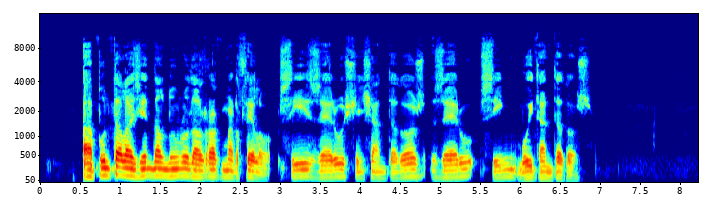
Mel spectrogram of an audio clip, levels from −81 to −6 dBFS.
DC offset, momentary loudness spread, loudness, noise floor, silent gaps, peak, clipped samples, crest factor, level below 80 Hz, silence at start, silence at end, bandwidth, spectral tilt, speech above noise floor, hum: under 0.1%; 12 LU; -22 LUFS; -71 dBFS; none; -2 dBFS; under 0.1%; 20 dB; -56 dBFS; 0.55 s; 1.35 s; 10.5 kHz; -6 dB/octave; 50 dB; none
